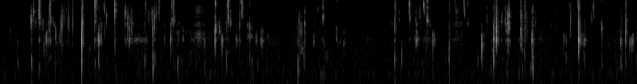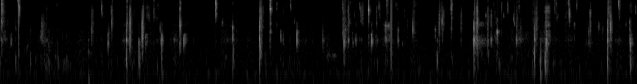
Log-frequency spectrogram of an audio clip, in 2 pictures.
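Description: Close-miked chewing and crunching of sugary straw candy bitten out of thin plastic straws, with many sharp, irregular crunches and clicks and a few short pauses.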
